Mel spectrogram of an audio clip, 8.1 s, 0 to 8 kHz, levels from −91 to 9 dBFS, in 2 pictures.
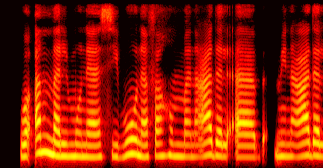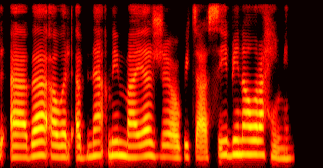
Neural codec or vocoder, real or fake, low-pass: codec, 24 kHz, 1.2 kbps, DualCodec; fake; 7.2 kHz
